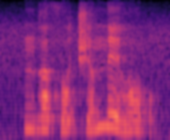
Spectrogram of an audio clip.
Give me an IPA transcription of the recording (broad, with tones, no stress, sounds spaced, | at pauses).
ŋ ɡ ɐ˧ θ o˩˥ t͡ʃ ə˩˥ n e˥˩ l o˧ ʔ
